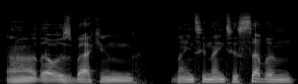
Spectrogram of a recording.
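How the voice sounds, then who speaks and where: A man, Russian-born, talking in a low, deep voice. His speech is loose and peppered with slang and swearing. The sound is close and dry. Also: flat delivery, moderate pace, a little mellow, clear, resonant tone, no echo. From Russia, raised in England. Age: 40s. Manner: laid-back, swears freely, British slang. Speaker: guest. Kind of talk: casual interview chat.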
